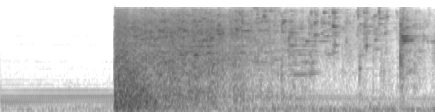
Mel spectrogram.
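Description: A large glass shop window shatters suddenly about half a second in, the crash dying away into the tinkle of falling shards, after a pin is pushed into the pane.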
